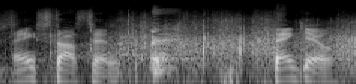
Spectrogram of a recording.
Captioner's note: applause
